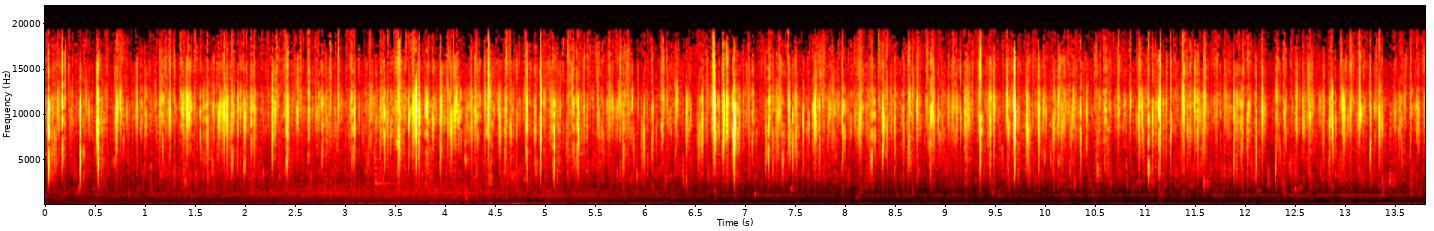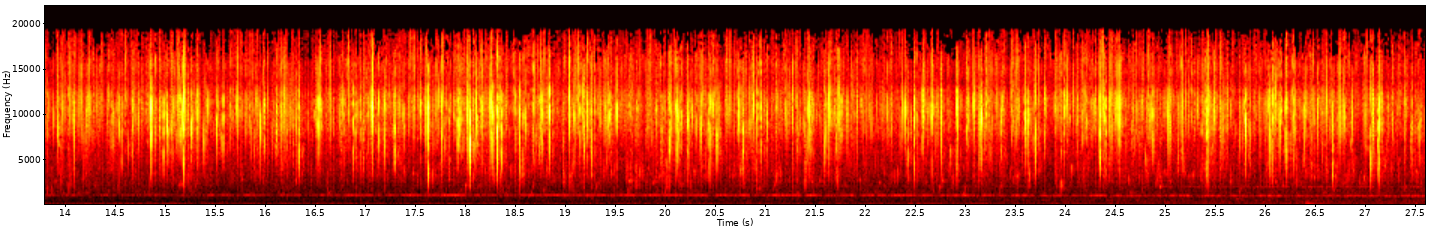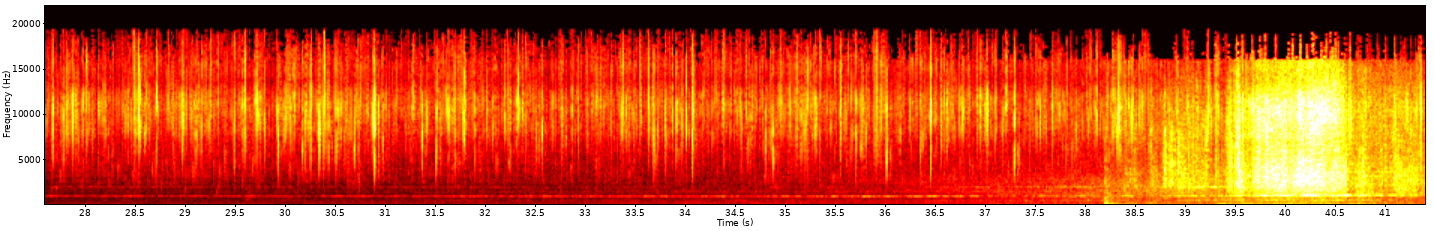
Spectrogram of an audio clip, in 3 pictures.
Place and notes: {"title": "The milkmans drive [Bristol, UK @ 02:35, 02-06-2009]", "latitude": "51.44", "longitude": "-2.61", "altitude": "20", "timezone": "Europe/Berlin"}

